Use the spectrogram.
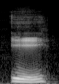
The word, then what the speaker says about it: e: about just those letters e is pronounced e and means and a e this e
